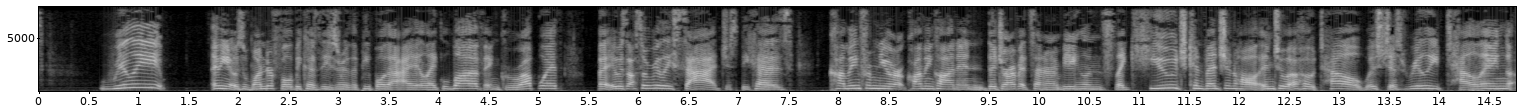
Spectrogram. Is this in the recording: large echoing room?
no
